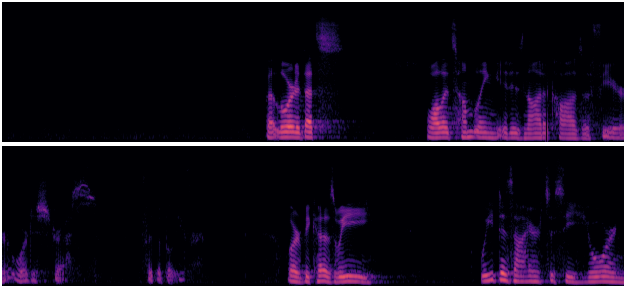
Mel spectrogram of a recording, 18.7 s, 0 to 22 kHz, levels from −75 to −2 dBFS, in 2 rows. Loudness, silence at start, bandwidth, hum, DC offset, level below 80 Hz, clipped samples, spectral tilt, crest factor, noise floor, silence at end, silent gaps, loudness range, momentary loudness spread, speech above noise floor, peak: -38 LUFS; 3.95 s; 18 kHz; none; under 0.1%; -86 dBFS; under 0.1%; -6 dB/octave; 22 dB; -74 dBFS; 0 s; none; 11 LU; 16 LU; 37 dB; -18 dBFS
